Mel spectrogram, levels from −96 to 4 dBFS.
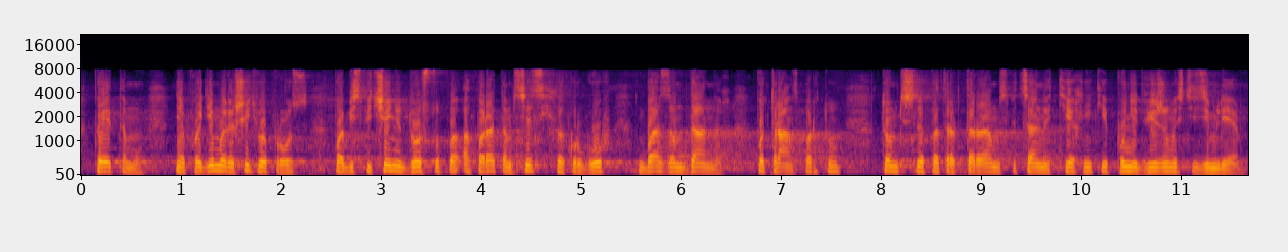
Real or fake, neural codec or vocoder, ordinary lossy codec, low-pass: real; none; none; none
